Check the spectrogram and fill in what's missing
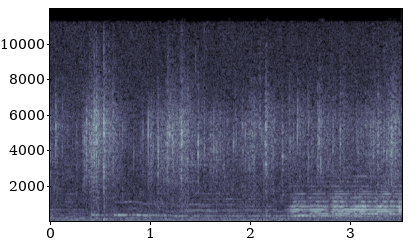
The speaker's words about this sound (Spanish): Si usted escucha la bolsita de las papitas, es porque estamos tragando. Así nos gusta. Aquí estamos en el Sonar Rock, tragando y bebiendo.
